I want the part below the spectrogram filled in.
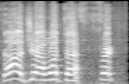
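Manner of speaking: loud high startled shout; startled yell. Real, not acted. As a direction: yell it, caught off guard. Startled by enemy in game.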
